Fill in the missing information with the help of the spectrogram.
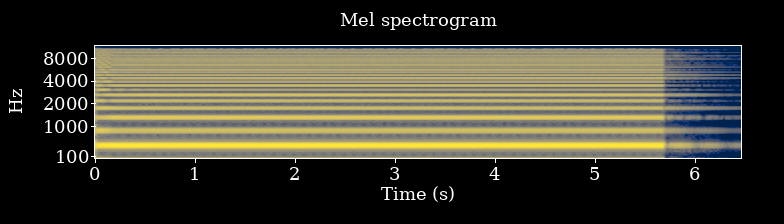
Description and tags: Full Brass A4
The note A in octave 4. An FM synth brass patch created in AudioSauna.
